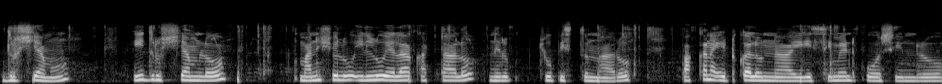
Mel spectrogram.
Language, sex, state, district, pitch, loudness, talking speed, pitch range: Telugu, male, Telangana, Nalgonda, 185 Hz, -17 LUFS, 90 wpm, 175-200 Hz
